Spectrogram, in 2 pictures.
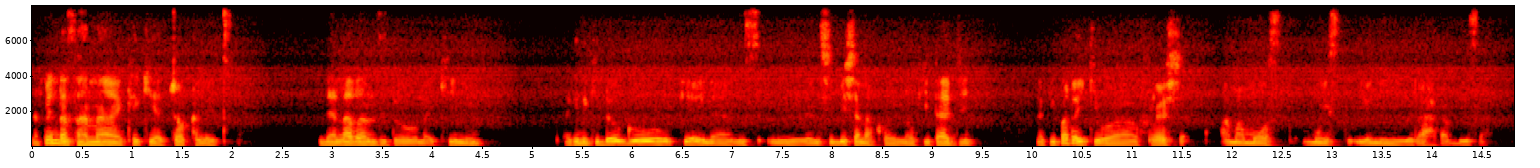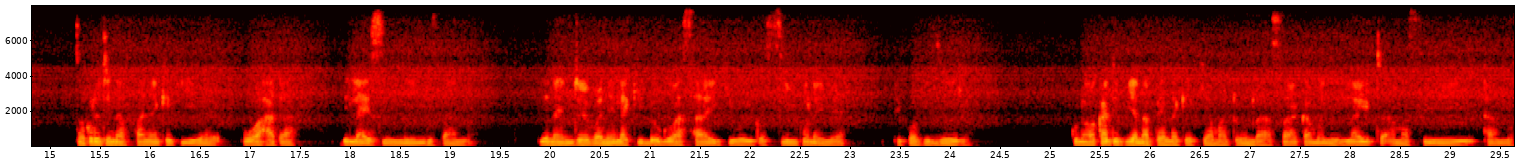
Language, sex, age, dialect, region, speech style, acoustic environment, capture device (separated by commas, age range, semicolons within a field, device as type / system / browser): Swahili, male, 18-24, Kenya - Nairobi Sheng-influenced, Kenya, happy, nature, desktop / macOS / Chrome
